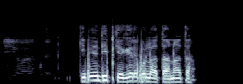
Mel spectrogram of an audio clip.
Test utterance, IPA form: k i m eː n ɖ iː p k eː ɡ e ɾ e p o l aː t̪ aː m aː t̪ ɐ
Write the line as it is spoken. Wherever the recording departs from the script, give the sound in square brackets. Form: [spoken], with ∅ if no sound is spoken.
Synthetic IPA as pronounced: k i [b] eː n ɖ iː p k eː ɡ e ɾ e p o l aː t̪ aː [n] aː t̪ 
